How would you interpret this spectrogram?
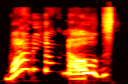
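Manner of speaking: high-pitched retold bafflement; imitating your own stunned question; baffled. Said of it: "I was baffled".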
